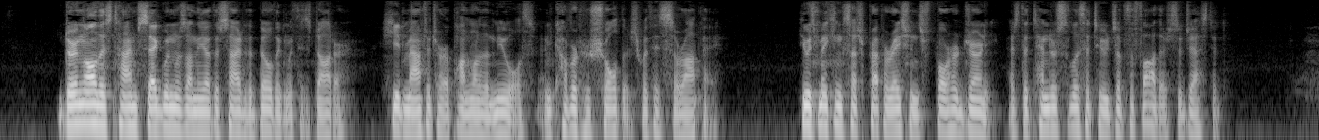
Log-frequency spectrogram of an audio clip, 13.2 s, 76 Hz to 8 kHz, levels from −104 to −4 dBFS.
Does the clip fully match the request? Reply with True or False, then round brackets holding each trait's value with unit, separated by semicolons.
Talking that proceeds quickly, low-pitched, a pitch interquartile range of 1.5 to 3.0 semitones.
True (220 wpm; 100 Hz; 2.5 semitones)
